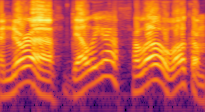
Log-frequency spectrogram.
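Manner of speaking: talking through a full mouth. Greeting someone by name, talking with a mouthful of donut. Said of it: "I'm sitting here with a mouthful of donut".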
